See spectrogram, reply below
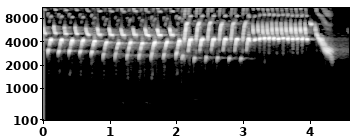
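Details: Goldfinch × canary hybrid performing Malaga-style song, used to train chicks and stimulate males: fast repeated chirps speed into a rolling, even trill, closing with a drawn-out descending note.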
